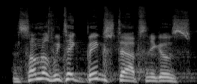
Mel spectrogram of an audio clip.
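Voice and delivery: ordinary talk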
